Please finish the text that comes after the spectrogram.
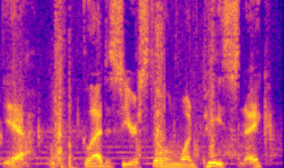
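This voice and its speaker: A man's voice: medium pitch, fairly even intonation, normal speed, vocal fry, loud music behind the voice, lightly acted. A man playing a wry, teasing soldier comrade in a video game, casual and ribbing. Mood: relieved.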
